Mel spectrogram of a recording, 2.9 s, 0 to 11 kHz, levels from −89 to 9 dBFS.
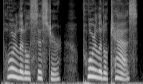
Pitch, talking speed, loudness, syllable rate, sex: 250 Hz, 105 wpm, -16 LUFS, 4.0 syllables/s, female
